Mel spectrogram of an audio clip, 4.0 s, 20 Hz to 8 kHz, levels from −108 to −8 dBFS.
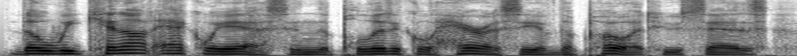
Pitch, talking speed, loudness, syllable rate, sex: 125 Hz, 195 wpm, -17 LUFS, 5.6 syllables/s, male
